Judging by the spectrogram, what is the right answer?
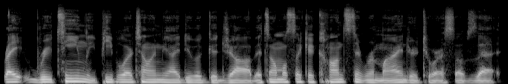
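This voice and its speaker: Deep-voiced man host with a sick voice. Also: steady tone, quick pace, mellow, dry recording, studio quality. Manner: earnest, coaching questions. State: sick, low voice. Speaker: podcast host. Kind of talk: conversational interview.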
